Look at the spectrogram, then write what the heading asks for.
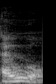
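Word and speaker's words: אור: En plus, ce mot, il se prononce autrement, il se prononce aour aussi, comme amour.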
